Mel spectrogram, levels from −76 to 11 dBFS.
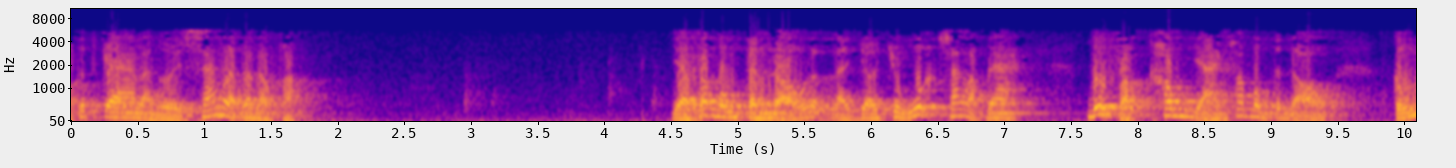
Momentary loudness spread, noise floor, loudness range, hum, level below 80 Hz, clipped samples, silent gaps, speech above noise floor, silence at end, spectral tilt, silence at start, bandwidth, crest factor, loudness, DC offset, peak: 7 LU; -44 dBFS; 7 LU; none; -38 dBFS; 0.3%; none; 35 dB; 0 s; -10.5 dB/octave; 0 s; 5.8 kHz; 10 dB; -9 LUFS; under 0.1%; 0 dBFS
